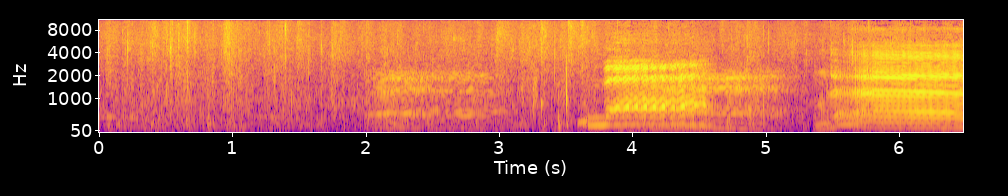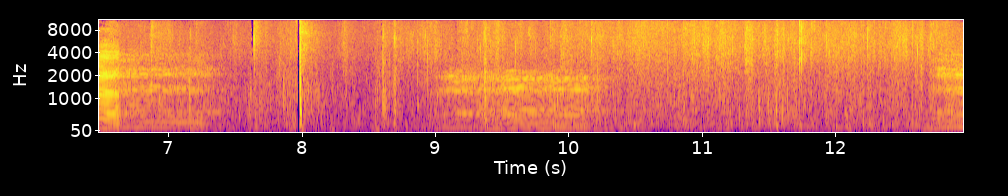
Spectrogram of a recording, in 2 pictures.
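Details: Sheep bleating in several separate, long, wavering harmonic calls spread across the recording, with one louder, strained bleat near the middle and brief clicks between calls.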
